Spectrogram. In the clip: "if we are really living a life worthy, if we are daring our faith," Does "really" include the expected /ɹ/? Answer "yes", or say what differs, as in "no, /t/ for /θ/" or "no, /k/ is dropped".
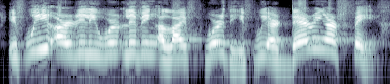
no, /l/ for /ɹ/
